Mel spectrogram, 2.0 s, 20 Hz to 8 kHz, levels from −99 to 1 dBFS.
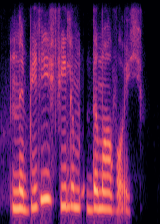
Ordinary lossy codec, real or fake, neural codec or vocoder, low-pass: Opus, 24 kbps; fake; vocoder, 44.1 kHz, 128 mel bands every 512 samples, BigVGAN v2; 7.2 kHz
